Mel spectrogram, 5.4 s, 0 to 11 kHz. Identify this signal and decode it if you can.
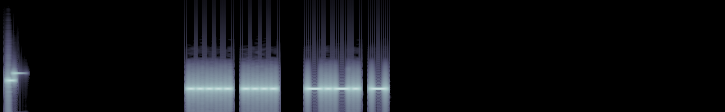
Morse code, heard as a keyed tone, about 34 wpm, 700 Hz. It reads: 5H CT
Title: Winter Field Day Exchanges Encore 35wpm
